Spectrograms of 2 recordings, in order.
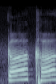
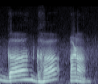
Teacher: क और ख अघोष व्यंजन है, ग, घ, अण ये सघोष व्यंजन है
